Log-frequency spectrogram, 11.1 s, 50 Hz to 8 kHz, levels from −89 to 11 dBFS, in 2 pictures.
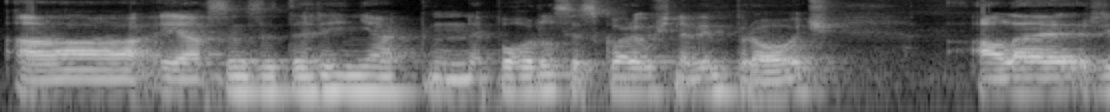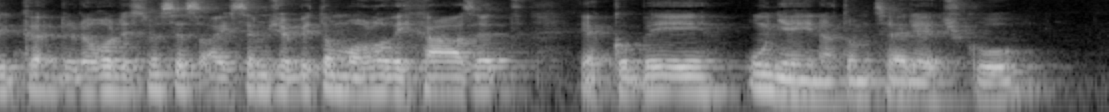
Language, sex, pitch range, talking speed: Czech, male, 115-130 Hz, 155 wpm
